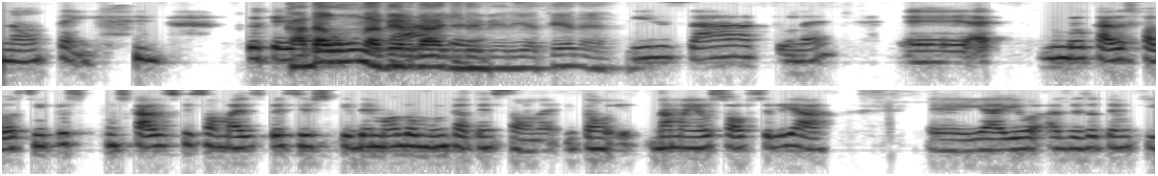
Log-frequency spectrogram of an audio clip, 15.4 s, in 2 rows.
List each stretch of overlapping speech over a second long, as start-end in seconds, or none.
1.9-3.3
